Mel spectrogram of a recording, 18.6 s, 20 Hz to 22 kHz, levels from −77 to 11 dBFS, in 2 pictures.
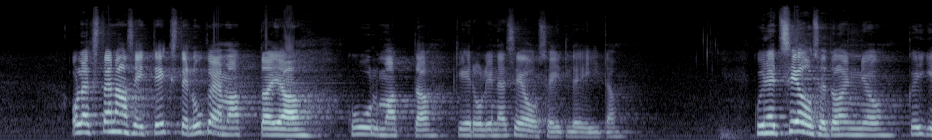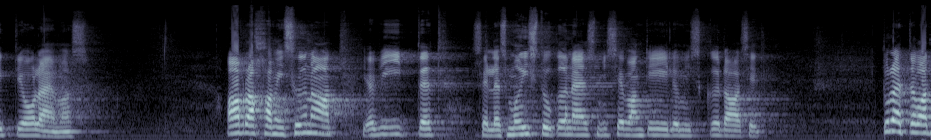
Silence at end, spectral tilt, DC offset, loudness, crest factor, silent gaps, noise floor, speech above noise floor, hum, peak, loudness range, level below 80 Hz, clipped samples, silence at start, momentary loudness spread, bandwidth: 0 s; -4 dB/octave; under 0.1%; -16 LUFS; 18 dB; none; -53 dBFS; 37 dB; none; 0 dBFS; 7 LU; -58 dBFS; under 0.1%; 0.75 s; 15 LU; 18.5 kHz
